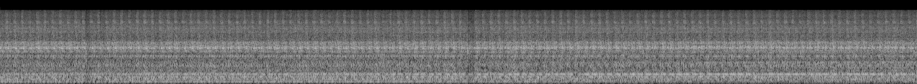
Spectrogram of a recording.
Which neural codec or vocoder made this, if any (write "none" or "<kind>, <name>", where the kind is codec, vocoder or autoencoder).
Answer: none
